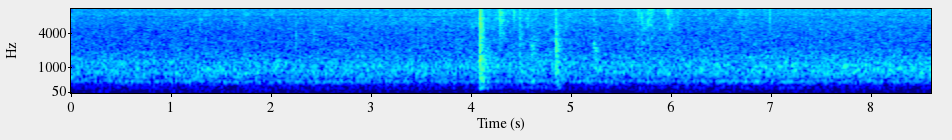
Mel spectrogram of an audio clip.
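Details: Honey bees rescued from a hive hit by construction crews at an abandoned home in Mission, Texas; a continuous, uniform swarm buzz, with a few loud knocks clustered around the middle.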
